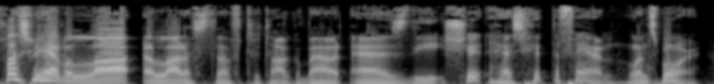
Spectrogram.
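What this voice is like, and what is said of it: Sick, under-the-weather voice. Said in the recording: “As you can tell by my voice, I'm a little bit under the weather”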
